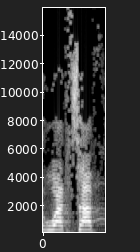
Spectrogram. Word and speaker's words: WhatsApp: de esa herramienta, se tiene que pronunciar WhatsApp.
